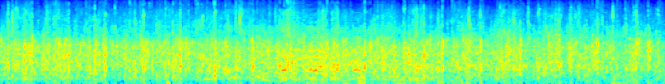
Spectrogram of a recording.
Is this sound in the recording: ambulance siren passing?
no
